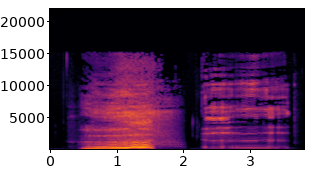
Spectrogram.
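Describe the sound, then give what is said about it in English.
A deep voiced breath drawn in with a rising pitch, then after a short pause a steadier, quieter voiced breath let out, like a heavy sigh. “I need to inhale.”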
